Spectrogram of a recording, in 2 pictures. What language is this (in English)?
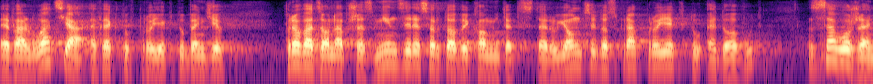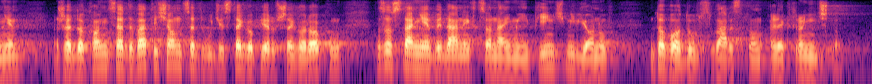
Polish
